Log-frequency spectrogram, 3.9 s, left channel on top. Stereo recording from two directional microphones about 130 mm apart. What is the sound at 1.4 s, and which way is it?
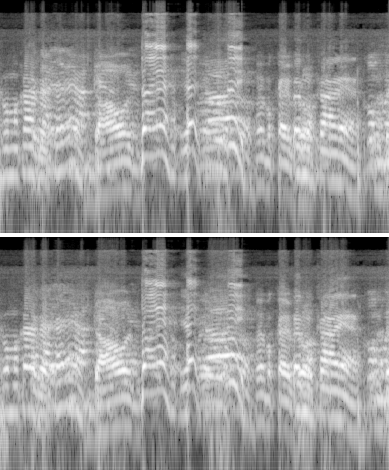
Speech, 20° left (ahead or behind).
